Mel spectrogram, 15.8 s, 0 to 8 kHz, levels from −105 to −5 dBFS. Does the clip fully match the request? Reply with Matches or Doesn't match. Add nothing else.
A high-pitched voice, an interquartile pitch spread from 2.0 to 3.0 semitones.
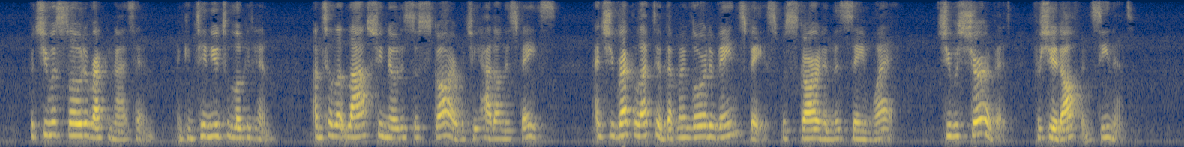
Doesn't match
